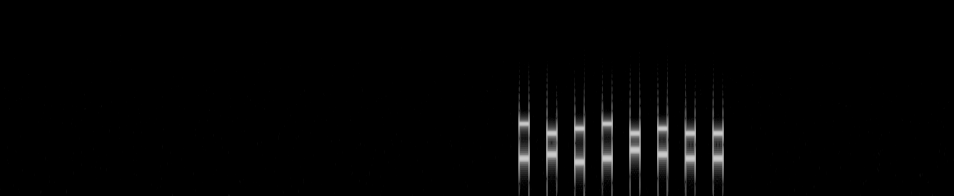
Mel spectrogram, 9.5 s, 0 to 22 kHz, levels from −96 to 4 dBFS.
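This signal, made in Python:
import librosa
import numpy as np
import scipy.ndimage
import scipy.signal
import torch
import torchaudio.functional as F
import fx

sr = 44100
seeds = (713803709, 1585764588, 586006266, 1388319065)

y = fx.dtmf(sr, digits='B83B0955', tone_ms=98, gap_ms=179, level_db=-16.5)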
